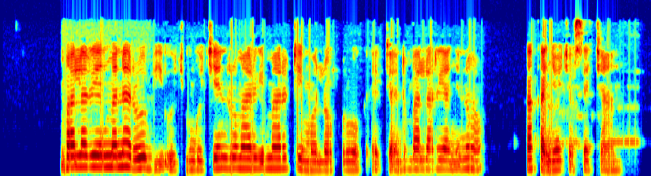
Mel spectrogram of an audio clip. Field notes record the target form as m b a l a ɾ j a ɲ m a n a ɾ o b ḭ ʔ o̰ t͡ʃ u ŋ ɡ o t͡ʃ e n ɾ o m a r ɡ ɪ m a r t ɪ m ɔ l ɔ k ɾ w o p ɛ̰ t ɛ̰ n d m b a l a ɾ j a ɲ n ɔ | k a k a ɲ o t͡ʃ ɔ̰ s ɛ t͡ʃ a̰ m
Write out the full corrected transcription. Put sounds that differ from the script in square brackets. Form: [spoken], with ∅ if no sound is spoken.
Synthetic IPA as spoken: m b a l a ɾ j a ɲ m a n a ɾ o b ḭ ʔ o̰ t͡ʃ u ŋ ɡ o t͡ʃ e n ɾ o m a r ɡ ɪ m a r t ɪ m ɔ l ɔ k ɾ w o [k] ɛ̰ t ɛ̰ n d m b a l a ɾ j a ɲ n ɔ | k a k a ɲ o t͡ʃ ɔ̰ s ɛ t͡ʃ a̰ [n]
